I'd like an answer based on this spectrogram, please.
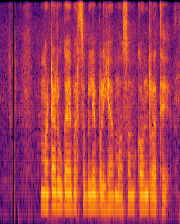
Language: Chhattisgarhi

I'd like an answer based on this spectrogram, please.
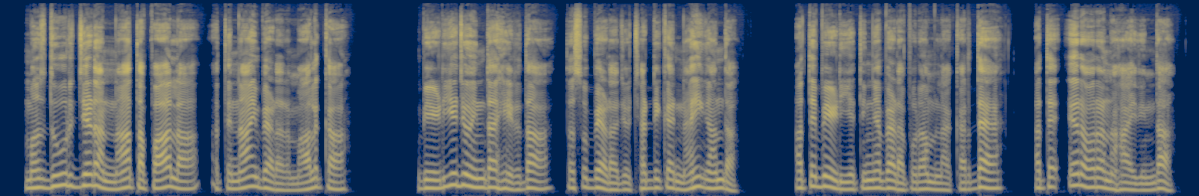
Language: Gaddi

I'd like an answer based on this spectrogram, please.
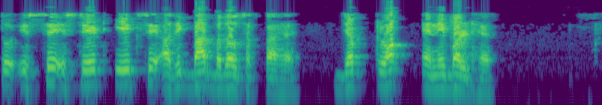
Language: Hindi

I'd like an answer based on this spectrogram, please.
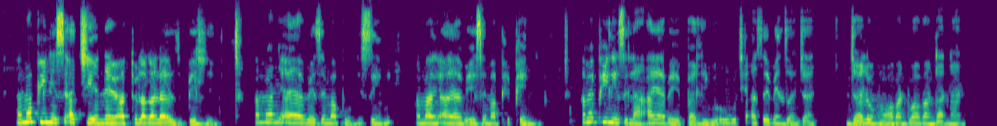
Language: North Ndebele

